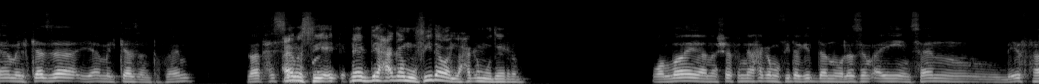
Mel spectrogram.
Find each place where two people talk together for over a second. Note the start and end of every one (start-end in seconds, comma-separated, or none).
none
